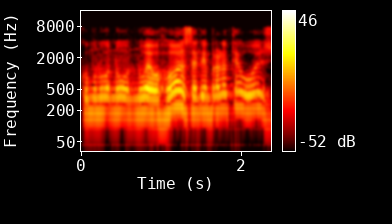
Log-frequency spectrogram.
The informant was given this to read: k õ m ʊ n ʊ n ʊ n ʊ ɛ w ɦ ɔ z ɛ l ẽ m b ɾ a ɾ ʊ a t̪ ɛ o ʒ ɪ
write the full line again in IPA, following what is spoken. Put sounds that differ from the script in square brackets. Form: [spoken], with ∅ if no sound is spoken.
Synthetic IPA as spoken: k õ m ʊ n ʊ n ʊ n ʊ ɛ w ɦ ɔ z ɛ l ẽ m b ɾ a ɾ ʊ a t̪ ɛ o ʒ ɪ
